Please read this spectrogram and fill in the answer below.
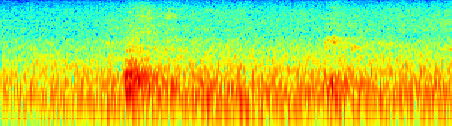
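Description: Steady hiss-like room noise with no clear pitch, broken by a brief faint voice-like sound about half a second in.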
